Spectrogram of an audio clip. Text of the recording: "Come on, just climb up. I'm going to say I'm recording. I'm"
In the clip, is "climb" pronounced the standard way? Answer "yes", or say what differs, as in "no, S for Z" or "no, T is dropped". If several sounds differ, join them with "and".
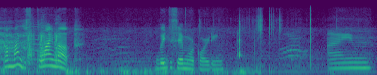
yes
